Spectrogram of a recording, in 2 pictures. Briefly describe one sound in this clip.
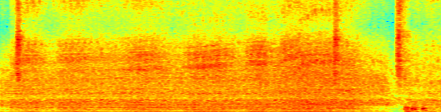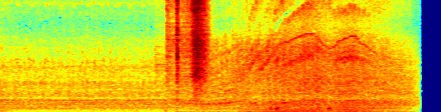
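A heavy truck engine rumbles steadily as it drives slowly.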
